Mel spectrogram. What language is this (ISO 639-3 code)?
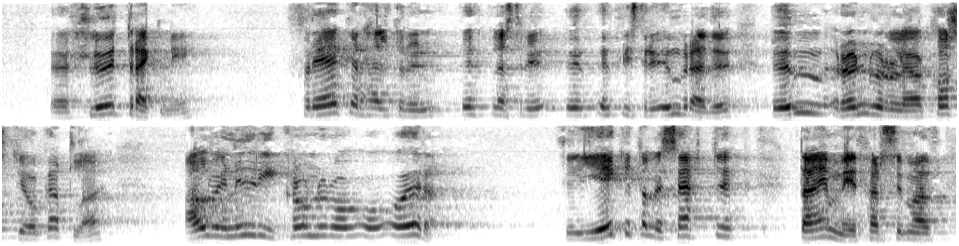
isl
